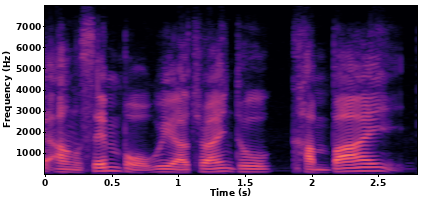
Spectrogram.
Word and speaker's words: ensemble: As you can see, we don't pronounce as ensemble, so this is a French word. It means a group of objects. And in this context, in our talk, when we say ensemble, we are trying to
